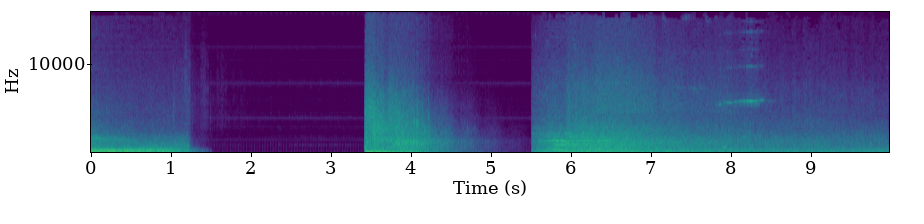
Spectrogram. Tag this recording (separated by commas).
White noise, Music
